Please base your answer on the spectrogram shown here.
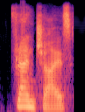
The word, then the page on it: franchise: Indian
